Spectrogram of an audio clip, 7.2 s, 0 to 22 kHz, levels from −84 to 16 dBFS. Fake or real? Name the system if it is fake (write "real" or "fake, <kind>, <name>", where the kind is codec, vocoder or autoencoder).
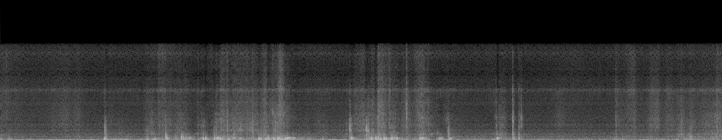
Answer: fake, autoencoder, DAC-VAE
